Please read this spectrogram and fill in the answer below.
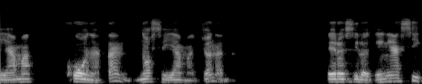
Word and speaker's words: Jonathan: El primero se pronuncia Jonathan y es un equivalente al español. El segundo se pronuncia Jonathan porque lleva una H en medio, es el equivalente al inglés.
